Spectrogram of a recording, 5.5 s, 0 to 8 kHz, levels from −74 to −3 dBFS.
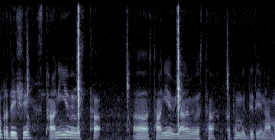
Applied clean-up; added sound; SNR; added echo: none; Tick-tock; 3 dB; none.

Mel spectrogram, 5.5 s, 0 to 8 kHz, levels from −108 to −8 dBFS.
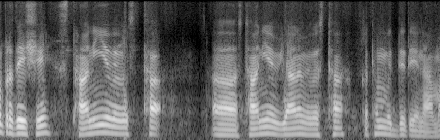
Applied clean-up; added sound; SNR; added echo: neural separator model SepFormer DNS4.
